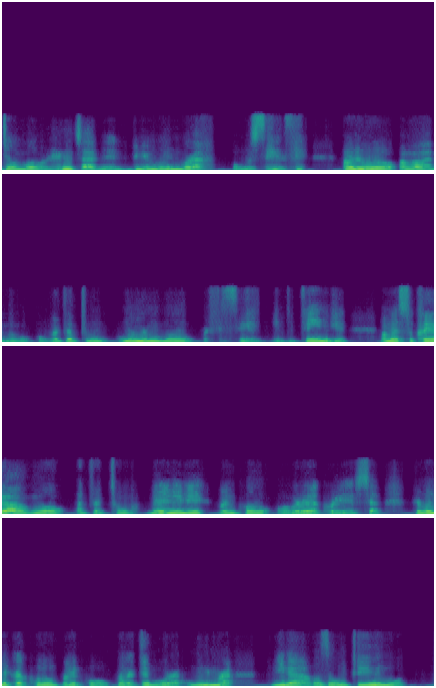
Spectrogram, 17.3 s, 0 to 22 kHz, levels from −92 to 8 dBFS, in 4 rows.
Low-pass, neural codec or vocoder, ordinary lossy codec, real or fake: 7.2 kHz; codec, 16 kHz, 0.5 kbps, FreqCodec, smaller model; MP3, 64 kbps; fake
